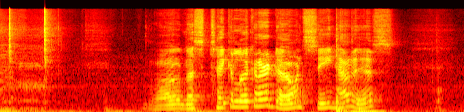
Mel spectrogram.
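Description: A stand mixer's head clicks as it is tilted up.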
